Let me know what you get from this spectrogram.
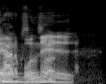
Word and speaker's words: Carbonell: Han är Carbonell.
